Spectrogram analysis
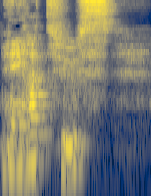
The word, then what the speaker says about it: meatus: I know it looks like meet us. It's meatus.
